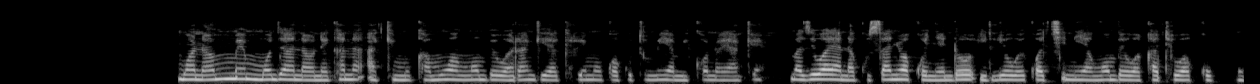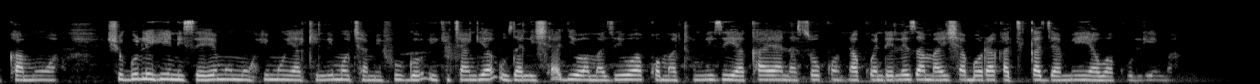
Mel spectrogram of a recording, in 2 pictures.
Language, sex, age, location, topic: Swahili, female, 18-24, Kisumu, agriculture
